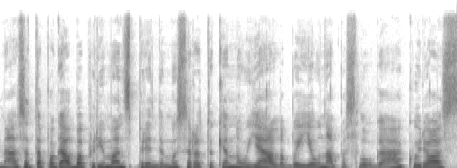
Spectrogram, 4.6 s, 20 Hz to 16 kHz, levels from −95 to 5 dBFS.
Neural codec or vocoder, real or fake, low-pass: vocoder, 44.1 kHz, 128 mel bands every 256 samples, BigVGAN v2; fake; 14.4 kHz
